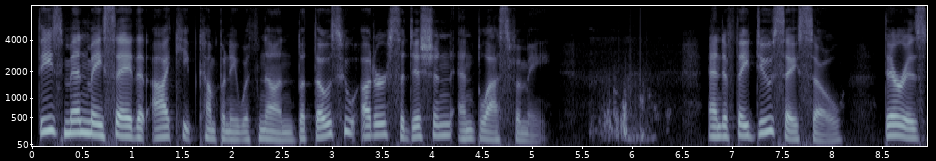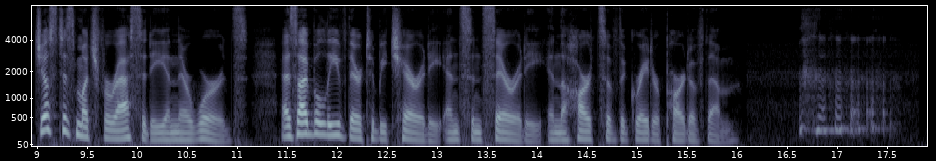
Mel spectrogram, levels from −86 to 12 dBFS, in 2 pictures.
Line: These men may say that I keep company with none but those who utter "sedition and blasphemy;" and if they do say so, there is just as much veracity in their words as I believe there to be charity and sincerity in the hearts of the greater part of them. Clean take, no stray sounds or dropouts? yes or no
no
